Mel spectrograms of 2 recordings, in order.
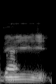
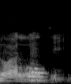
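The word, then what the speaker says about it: وَلِذِي: muslimina ammati walladzi qarraba walidhi, bukan waladhi.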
